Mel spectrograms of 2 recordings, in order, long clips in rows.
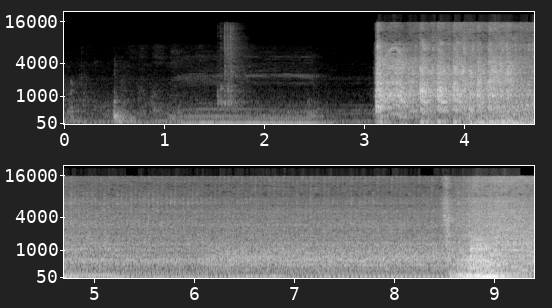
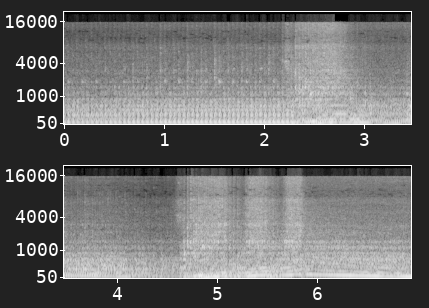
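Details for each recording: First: Skoda Fabia 1.2 12V after replacing its leaking catalytic converter, which is integrated with the exhaust manifold. Quick crank, a clean catch, then an even, steady idle with a smooth blip. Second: Skoda Fabia 1.2 12V at idle before repair: rough, loud, chuffing tractor-like note that gets harsher when blipped; the catalytic converter, integral with the exhaust manifold, is leaking and will be replaced.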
